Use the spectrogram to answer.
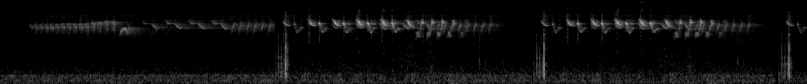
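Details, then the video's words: Nashville warbler, heard every spring high in the trees along a path at Holt Pond, singing very high, thin songs: a slurred opening and then fast twittering trills, repeated three times, with faint clicks. "Every spring I listen for a Nashville warbler along this path. I've never been able to get a good photo because they stay really high, but the song is unmistakable."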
